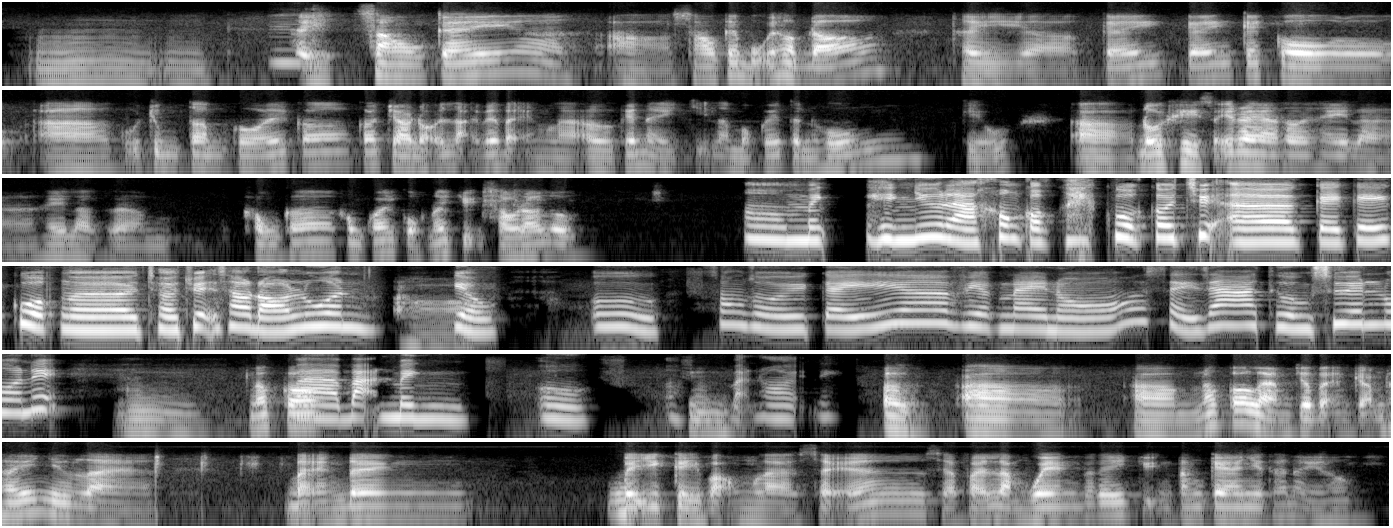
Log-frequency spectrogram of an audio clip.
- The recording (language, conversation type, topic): Vietnamese, podcast, Bạn nghĩ gì về việc phải làm thêm giờ thường xuyên?
- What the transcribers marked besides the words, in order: static; distorted speech; other background noise; laughing while speaking: "cái"; tapping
